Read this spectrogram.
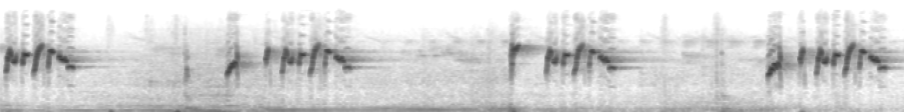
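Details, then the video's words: Repeated bubbling phrases from a Red-whiskered bulbul, each a tight cluster of bright, fluty notes, sung roughly every two to three seconds. "suara burung merbah jambul"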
